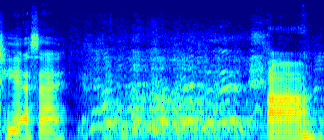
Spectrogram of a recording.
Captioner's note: audience chuckling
